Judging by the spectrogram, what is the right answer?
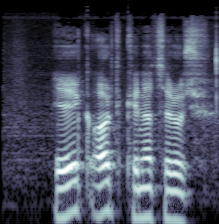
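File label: Homshetsi yesterday you didnt go to the field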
